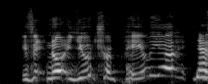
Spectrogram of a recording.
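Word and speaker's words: eutrapelia: Ultrailia.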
